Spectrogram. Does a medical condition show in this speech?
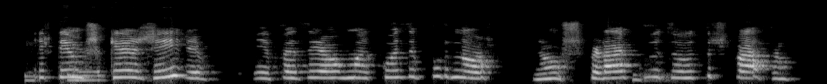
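Yes: ataxia after brain injury.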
